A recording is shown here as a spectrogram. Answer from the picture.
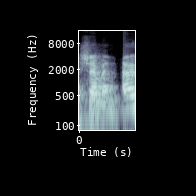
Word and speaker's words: Shevin: Kevin, like Shevin, like Kevin. Shevin.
